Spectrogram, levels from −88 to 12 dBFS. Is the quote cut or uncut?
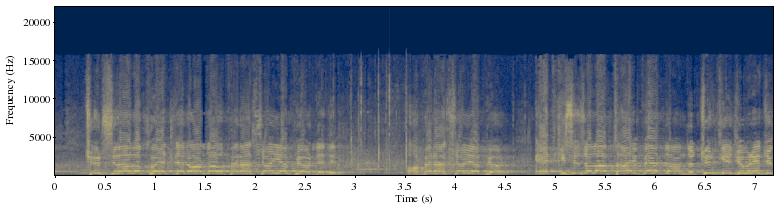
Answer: uncut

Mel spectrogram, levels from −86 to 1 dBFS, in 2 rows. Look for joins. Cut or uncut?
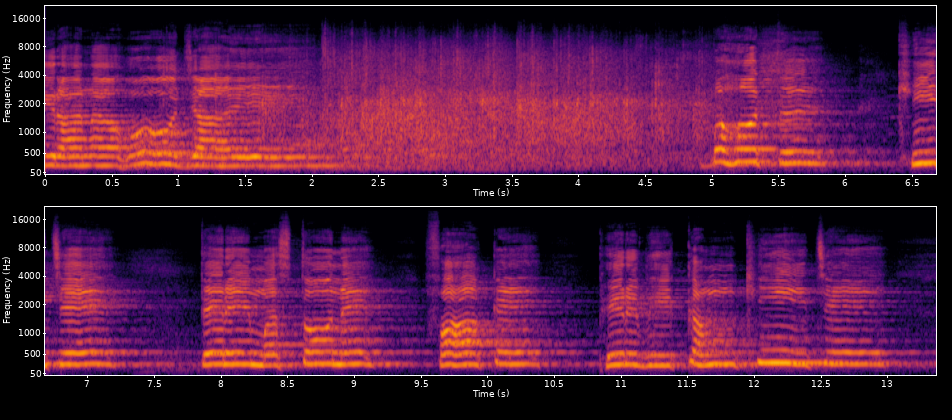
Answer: uncut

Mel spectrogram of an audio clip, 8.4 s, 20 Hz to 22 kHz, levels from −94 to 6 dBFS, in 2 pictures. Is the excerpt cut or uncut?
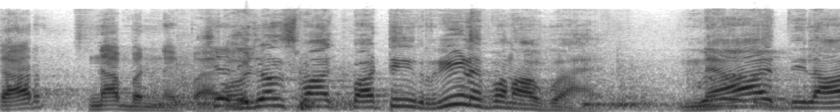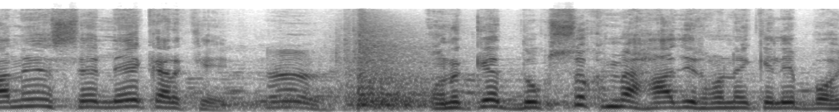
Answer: cut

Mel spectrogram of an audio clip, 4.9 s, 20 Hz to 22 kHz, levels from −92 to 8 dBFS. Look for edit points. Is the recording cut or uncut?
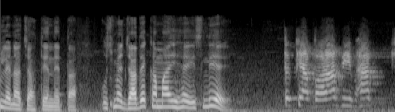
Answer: cut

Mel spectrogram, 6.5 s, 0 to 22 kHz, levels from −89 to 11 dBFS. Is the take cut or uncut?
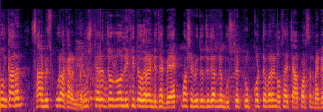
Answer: cut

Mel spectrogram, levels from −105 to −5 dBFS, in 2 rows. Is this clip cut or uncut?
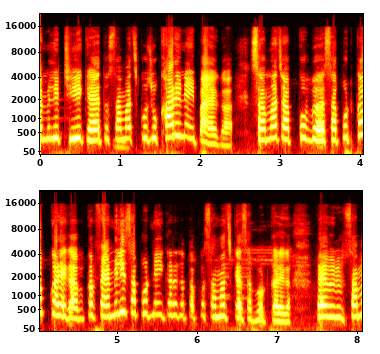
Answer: uncut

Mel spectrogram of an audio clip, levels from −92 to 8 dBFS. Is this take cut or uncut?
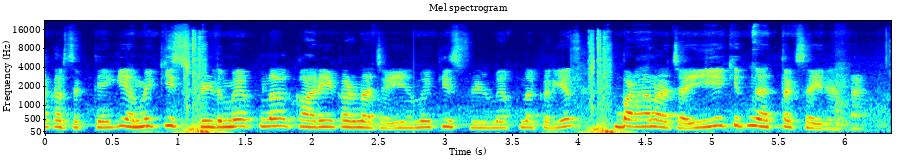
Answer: uncut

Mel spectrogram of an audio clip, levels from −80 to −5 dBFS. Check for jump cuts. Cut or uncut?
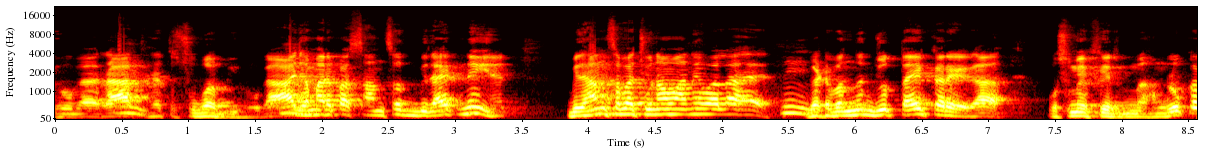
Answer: uncut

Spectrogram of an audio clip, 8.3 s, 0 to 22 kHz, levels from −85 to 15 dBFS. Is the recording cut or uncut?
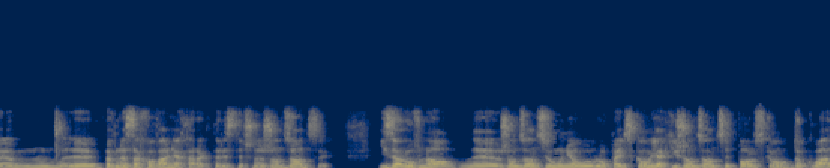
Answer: uncut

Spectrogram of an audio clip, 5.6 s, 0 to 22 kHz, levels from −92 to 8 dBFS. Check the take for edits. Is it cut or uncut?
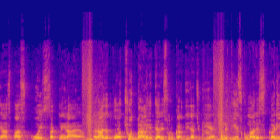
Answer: cut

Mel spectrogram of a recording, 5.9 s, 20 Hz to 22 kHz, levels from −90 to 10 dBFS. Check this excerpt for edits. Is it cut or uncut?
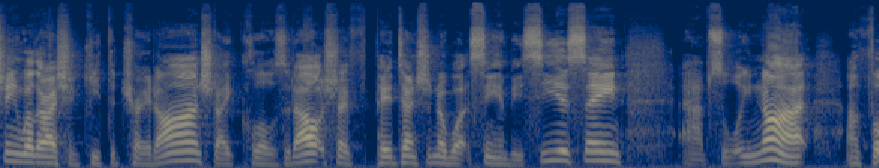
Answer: uncut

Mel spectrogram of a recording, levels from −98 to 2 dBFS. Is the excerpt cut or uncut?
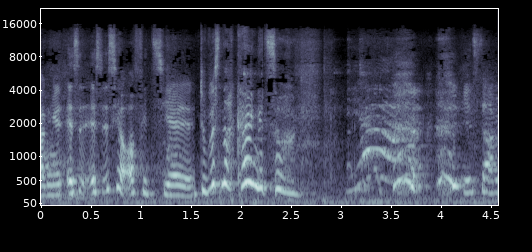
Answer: uncut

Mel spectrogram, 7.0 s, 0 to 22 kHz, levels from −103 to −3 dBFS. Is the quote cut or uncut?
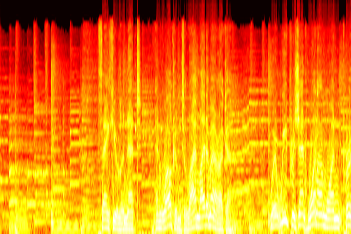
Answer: uncut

